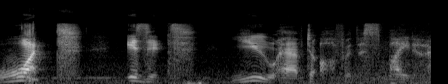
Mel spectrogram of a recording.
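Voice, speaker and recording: This is a put-on character voice, gruff and growling. It moves at a very slow pace. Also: man, medium pitch for a man. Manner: gruff, growling, impatient.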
